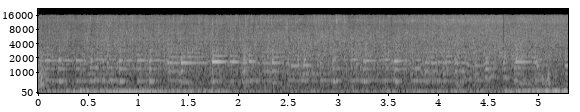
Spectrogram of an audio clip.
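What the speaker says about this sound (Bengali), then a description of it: "গরম তেলে কাঁকড়াগুলো ভেজে নেবে" Crabs fry in hot mustard oil with salt and turmeric, giving a continuous, even crackling sizzle that holds at a moderate level with no talk.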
